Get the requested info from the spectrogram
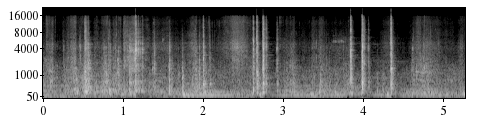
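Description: Metal barbecue tools and grill parts being handled and packed into a Weber Go-Anywhere charcoal grill: irregular clattering with sharp metallic clicks and knocks.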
